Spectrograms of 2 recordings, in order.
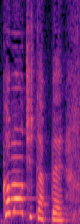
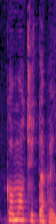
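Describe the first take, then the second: First: It ends with a questioning intonation. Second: It ends flat, like a plain statement. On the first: The speaker calls it right. "j'ai dit comment tu t'appelles. J'ai montré à l'interlocuteur... que je pose une question" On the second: The speaker calls it wrong. "j'ai pas dit"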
